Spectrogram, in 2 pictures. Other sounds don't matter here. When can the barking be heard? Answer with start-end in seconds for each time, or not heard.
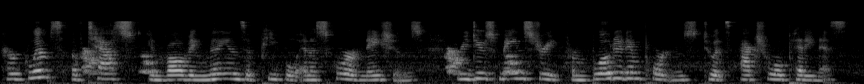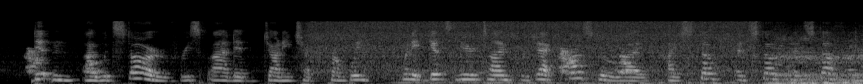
0.8-1.6, 4.5-5.2, 8.8-9.7, 14.2-15.0.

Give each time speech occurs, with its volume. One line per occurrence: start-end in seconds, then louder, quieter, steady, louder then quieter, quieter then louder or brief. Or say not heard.
0.0-17.2 steady.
